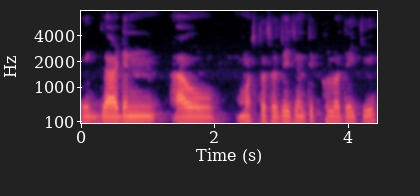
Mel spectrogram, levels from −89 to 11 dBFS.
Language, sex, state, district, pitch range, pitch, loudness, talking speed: Odia, male, Odisha, Malkangiri, 120-125 Hz, 125 Hz, -19 LUFS, 120 wpm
